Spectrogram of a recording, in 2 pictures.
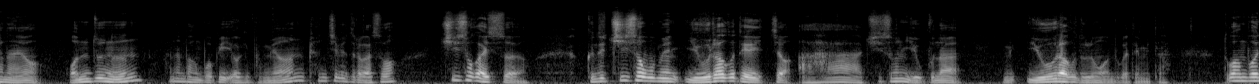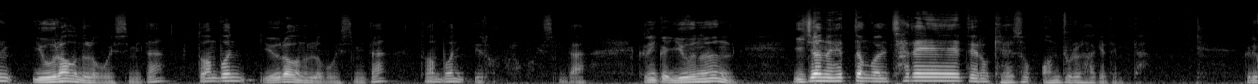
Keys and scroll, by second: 10.7 u, 13.4 u, 15.5 u, 17.8 u.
